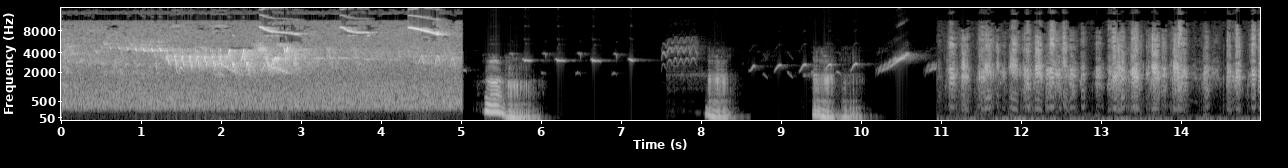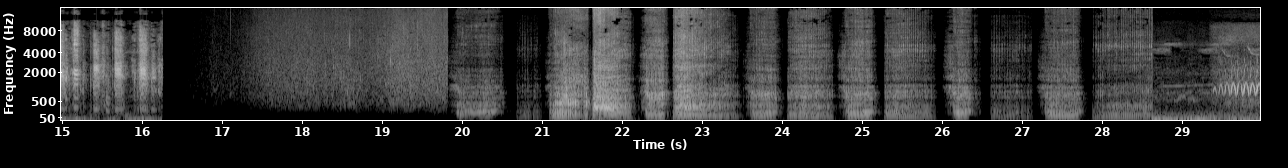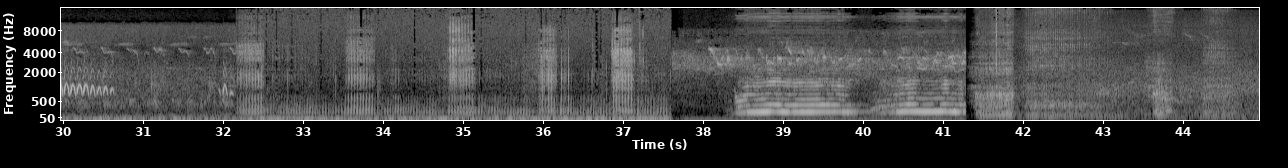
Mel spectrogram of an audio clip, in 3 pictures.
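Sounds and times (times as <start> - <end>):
duck quacking: 11.0 - 16.3
tiger growling and roaring: 19.9 - 28.8, 31.9 - 37.6, 38.4 - 44.9.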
